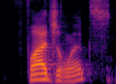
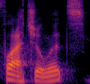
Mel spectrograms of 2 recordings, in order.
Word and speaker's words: flagellants: They're called flagellants, not flatulence, but flagellants, I think it's how it's pronounced.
